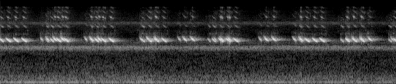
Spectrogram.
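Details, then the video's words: Cricket at night, chirping in short pulsed bursts about twice a second, each burst a bright trill, over a steady background insect hum. "The best sounds of Cricket 《 Suab Kab Ciliv Quaj Zoo Heev》 ( ສຽງແມງຈີ່ນາຍຮ້ອງດີໆ )"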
